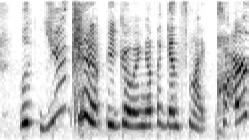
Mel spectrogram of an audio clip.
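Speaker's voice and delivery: put-on high, pissed-off, miffed kid voice. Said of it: "kids that were really pissed off at me".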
